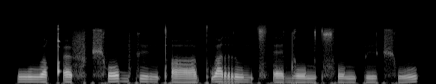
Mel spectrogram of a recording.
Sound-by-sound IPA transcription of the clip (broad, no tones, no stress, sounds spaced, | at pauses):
w u qʼ y f t͡ʃʰ o b k y ŋ tʼ ɑ kʷʼ ɑ r u m t͡sʼ ɛ d o ŋ t͡sʰ o ŋ p y t͡ʃʰ u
